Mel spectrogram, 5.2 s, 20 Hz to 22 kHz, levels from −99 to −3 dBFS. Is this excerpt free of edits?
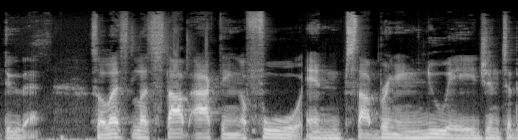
no; 1 cut; at 3.0 s

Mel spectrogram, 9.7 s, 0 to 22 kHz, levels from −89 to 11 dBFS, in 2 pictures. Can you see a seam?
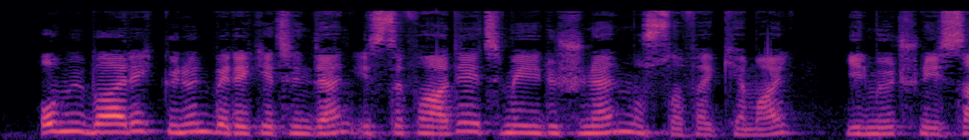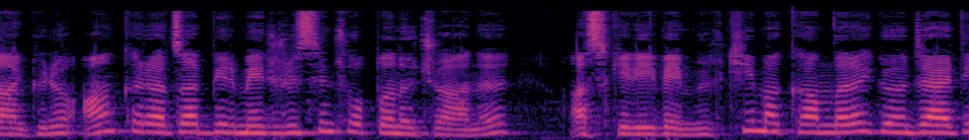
no; 0 cuts

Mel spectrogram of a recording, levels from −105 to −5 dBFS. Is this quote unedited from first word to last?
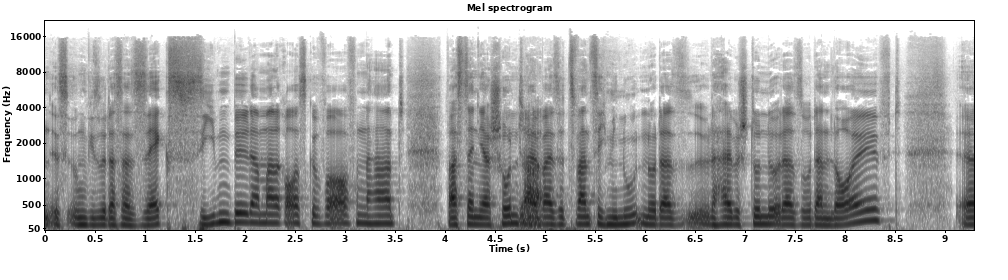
yes; 0 cuts

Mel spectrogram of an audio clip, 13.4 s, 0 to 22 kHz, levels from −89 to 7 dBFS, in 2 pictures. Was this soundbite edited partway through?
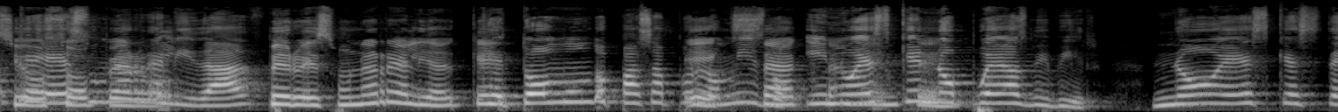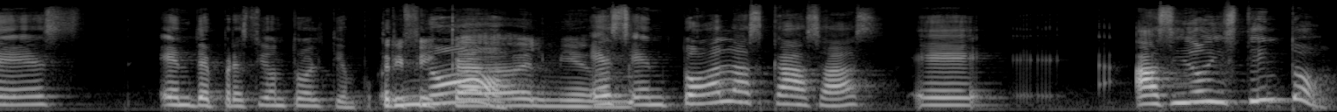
yes; 3 cuts; at 8.6 s, 9.8 s, 11.2 s

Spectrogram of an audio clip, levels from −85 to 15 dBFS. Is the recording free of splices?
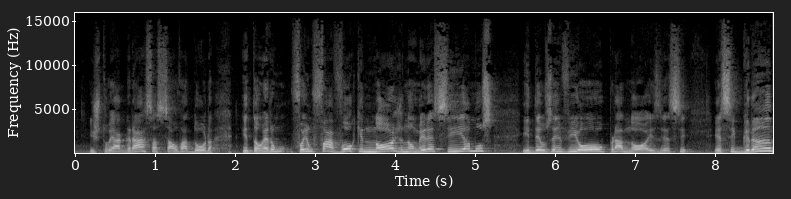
no; 1 cut; at 2.0 s

